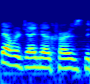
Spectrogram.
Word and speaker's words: Django: Oh, I like that where Django crows the J in the guy's face because D is silent. That was fantastic. That's his catchphrase. The D is silent.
